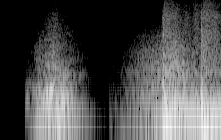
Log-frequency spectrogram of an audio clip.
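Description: Intro whoosh sound effects: one swells and fades, then a second rises into a music track with a drum-kit beat that comes in about one and a half seconds in.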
